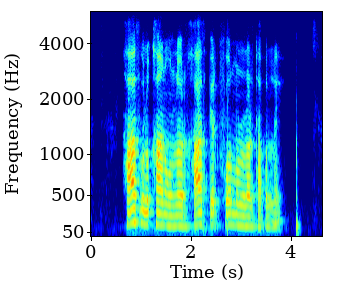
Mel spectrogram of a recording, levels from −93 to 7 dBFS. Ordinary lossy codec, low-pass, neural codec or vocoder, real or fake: Opus, 24 kbps; 5.4 kHz; none; real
